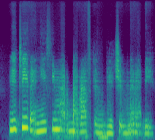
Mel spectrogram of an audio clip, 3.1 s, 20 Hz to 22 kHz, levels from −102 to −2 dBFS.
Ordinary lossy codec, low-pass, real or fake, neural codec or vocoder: none; none; fake; codec, 44.1 kHz, 0.9 kbps, DAC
